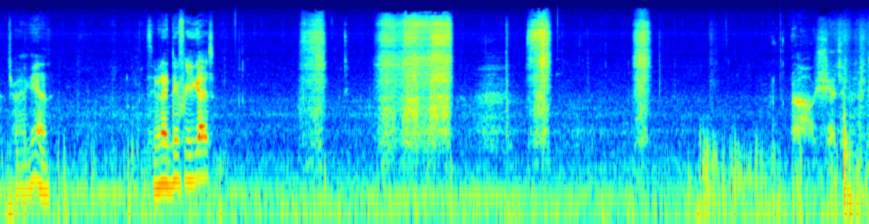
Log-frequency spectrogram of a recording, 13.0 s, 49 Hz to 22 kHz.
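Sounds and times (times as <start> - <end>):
sharp nasal sniffs: 4.5 - 4.9, 5.6 - 6.8, 7.9 - 8.3, 9.5 - 9.8.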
